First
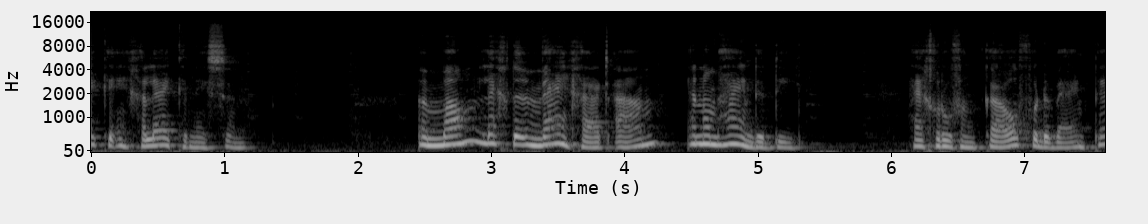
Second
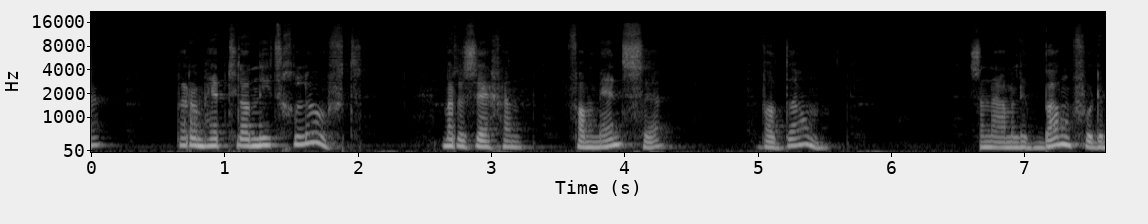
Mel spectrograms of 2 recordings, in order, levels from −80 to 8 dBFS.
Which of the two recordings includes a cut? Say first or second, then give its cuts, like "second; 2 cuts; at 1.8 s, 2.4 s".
second; 3 cuts; at 1.1 s, 2.7 s, 6.7 s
